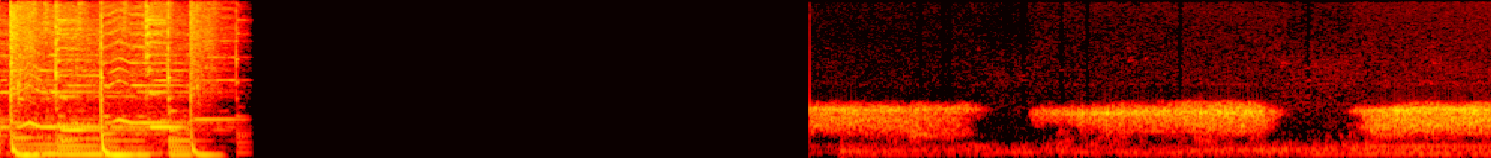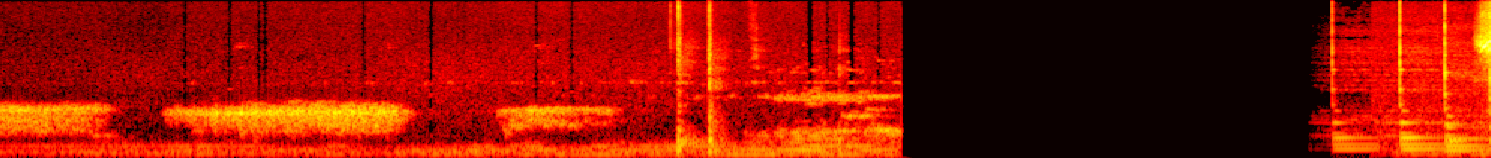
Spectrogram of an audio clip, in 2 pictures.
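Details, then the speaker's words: Soft, moderately pitched breath sounds with clear inspiration and expiration of similar length and no silent gap between them: normal bronchovesicular breath sounds, teaching example. "sedangkan kombinasi suara nada tinggi dengan inspirasi dan ekspirasi yang jelas dan tidak ada silent tips Hai bronchovesikuler berikut adalah suara bronchovesikuler"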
